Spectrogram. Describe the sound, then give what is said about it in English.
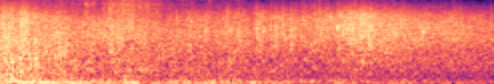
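A massive explosion of a torpedo striking the ocean liner Lusitania at sea, about half a mile away, booms out, heavy low-end energy hitting hard at the start and then rumbling on in a loud, dense roar that slowly fades without fully dying away. “Lusitania was about a half a mile away when all of a sudden, without warning, a massive explosion and boom changed the mood.”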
